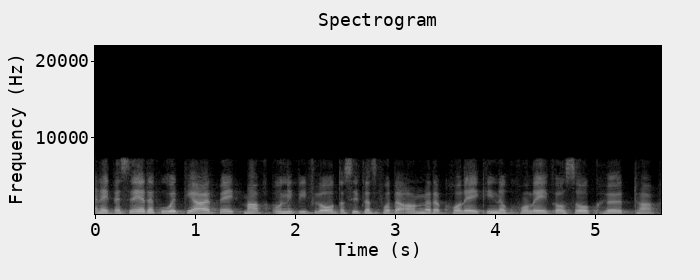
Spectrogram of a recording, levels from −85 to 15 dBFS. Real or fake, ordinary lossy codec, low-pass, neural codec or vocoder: fake; MP3, 64 kbps; 7.2 kHz; codec, 16 kHz, 1 kbps, FunCodec, trained on LibriTTS, 50 frames a second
